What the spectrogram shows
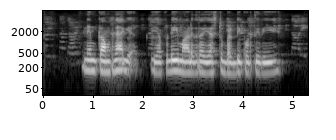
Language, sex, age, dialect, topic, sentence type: Kannada, male, 18-24, Dharwad Kannada, banking, question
